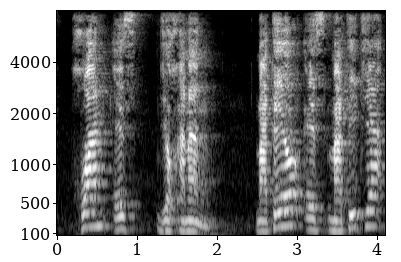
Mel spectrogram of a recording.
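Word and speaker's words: יוחנן: Fíjate, en arameo, Jesús se pronuncia Yeshua bar Yosefet. Pedro es Kefas. Juan es Yohanan.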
